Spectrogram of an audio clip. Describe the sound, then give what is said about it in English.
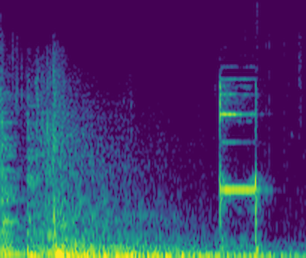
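A single electronic beep tone, the signal in a social conformity experiment, sounds for about half a second, clear and fairly loud over a low hum, with no one speaking. “if this woman would stand up at the sound of this tone”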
